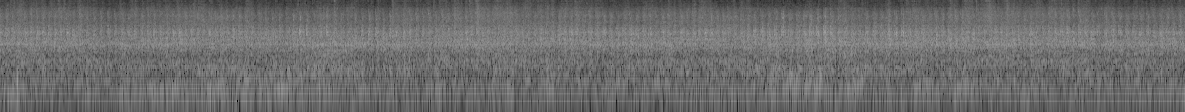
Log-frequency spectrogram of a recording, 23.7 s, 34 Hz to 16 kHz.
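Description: Mamod SL2 live-steam locomotive running along the track pulling two wagons: a steady hiss of steam exhaust with fast, even chuffs.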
